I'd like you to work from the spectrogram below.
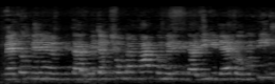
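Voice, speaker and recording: A woman's voice: high-pitched, level tone, a little fast, close to an everyday voice. A woman voicing a humble, poor village boatman with a meek, plain way of talking, in a story told in an echoey room. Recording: echoey room from far off, noisy.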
